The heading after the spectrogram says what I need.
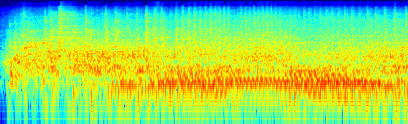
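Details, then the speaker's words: Free pressure washer: on starting spray it catches sharply and races a few seconds at a high, even buzz; carburetor to be inspected next. "And it seems to be working. If I could get it to just run just a little bit, I'd be happy enough to get into that carburetor and see what I need to do there."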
